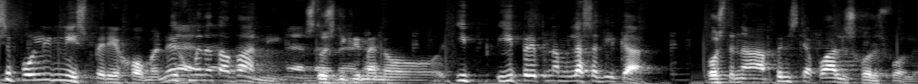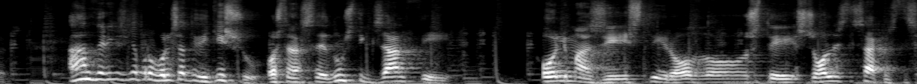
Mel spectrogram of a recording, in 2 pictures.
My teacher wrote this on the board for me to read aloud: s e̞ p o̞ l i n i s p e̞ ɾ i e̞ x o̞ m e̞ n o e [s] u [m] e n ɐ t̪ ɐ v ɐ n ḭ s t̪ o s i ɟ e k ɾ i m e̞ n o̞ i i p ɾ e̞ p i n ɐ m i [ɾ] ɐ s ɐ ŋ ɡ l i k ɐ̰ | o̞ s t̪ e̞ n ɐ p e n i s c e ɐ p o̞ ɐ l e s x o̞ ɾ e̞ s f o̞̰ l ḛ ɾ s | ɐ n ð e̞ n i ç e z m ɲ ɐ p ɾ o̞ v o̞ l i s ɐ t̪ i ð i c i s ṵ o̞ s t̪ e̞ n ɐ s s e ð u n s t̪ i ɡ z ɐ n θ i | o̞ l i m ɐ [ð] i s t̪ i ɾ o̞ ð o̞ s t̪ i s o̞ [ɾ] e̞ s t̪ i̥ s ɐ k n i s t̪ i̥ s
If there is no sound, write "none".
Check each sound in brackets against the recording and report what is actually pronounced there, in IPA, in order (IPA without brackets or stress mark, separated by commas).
x, m, l, z, l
